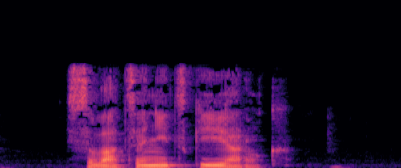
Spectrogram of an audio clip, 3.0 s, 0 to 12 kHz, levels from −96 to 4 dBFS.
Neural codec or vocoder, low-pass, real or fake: none; 7.2 kHz; real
